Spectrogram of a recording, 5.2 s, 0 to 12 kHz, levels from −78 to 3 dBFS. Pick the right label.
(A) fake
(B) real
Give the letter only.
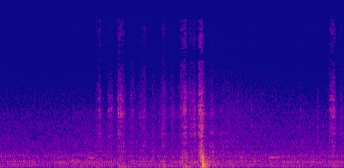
B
